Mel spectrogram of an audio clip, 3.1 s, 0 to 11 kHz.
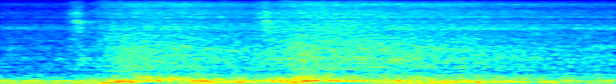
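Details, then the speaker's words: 5.0 Fox Body Mustang after ECU repair with replaced capacitors: engine revs up and settles back cleanly with no stumble; previously ran poorly, now running good; normal revving. "yeah it's running good it was not that good before"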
